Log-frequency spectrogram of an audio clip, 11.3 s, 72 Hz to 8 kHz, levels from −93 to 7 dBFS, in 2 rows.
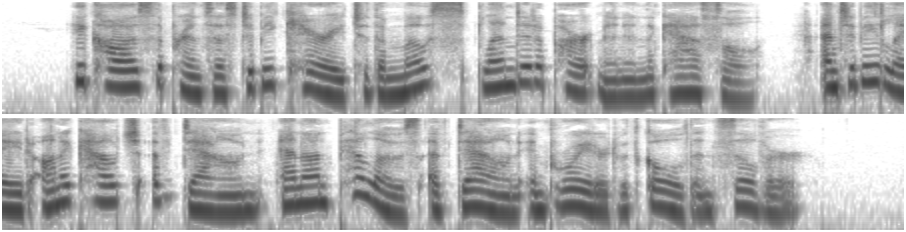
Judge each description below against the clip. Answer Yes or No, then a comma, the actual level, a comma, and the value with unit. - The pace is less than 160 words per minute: No, average, 180 wpm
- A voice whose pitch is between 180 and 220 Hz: Yes, medium, 185 Hz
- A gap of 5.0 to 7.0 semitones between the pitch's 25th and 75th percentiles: Yes, wide, 5.5 semitones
